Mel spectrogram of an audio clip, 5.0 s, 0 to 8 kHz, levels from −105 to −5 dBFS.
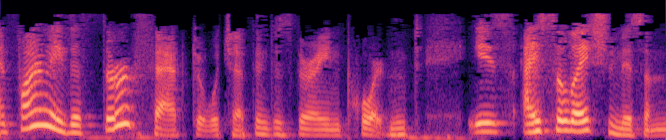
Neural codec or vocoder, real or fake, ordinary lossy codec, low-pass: codec, 16 kHz, 0.5 kbps, X-Codec, HuBERT features, trained on general audio; fake; MP3, 24 kbps; 7.2 kHz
